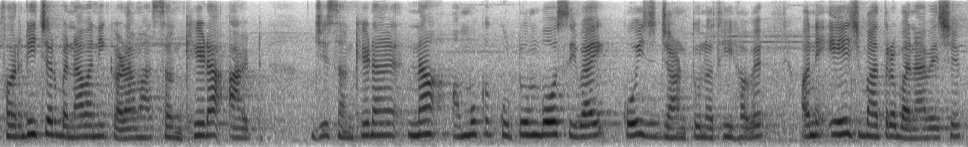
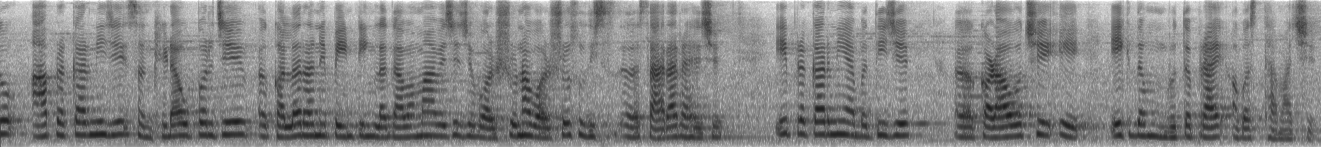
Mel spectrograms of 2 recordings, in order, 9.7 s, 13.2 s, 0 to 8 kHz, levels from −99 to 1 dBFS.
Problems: constant background noise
